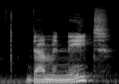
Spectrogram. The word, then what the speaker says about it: dominate: have you note is in the verb form, dominate, it's a hard A, but for these familiar words, it turns into a soft A, so it's dominance. Well, this one is domination, so soft A, hard A again, domination, and then here's soft A, dominant, and dominantly.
